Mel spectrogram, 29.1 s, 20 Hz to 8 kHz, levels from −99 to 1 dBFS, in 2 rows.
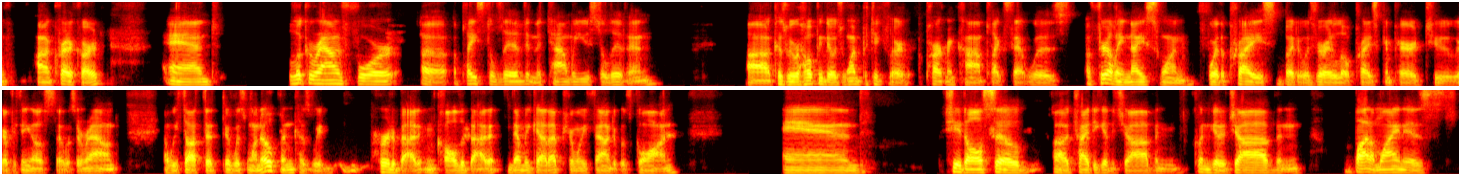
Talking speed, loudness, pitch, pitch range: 210 wpm, -26 LUFS, 95 Hz, 90-110 Hz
